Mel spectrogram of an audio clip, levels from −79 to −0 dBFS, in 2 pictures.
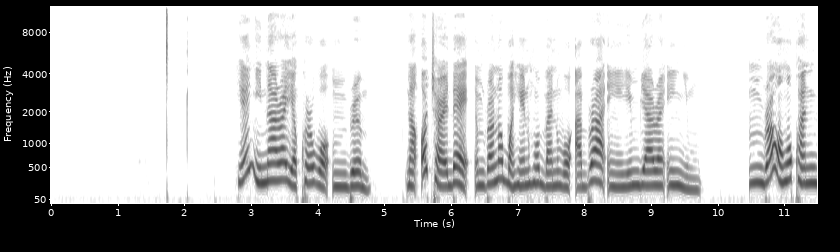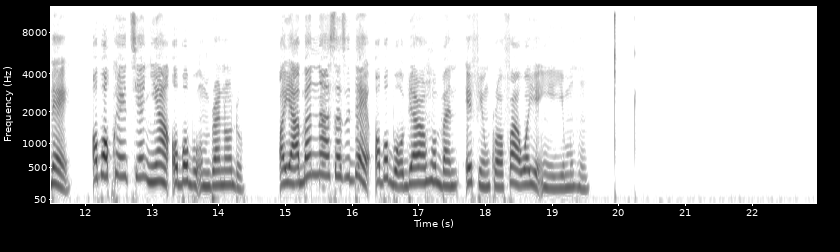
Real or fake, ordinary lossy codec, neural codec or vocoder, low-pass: real; AAC, 48 kbps; none; 10.8 kHz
